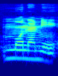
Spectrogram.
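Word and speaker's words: mon ami: don't say either mom I mean you say monami with avec with the liaison also there is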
